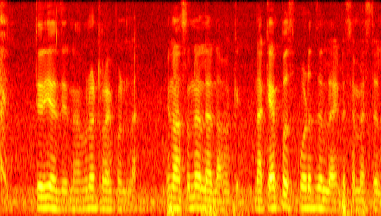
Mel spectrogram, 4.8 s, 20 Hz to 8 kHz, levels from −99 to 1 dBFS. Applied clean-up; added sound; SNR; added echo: none; none; none; none.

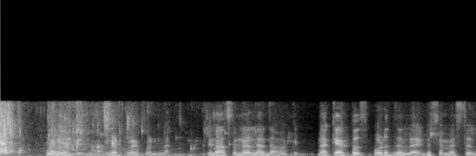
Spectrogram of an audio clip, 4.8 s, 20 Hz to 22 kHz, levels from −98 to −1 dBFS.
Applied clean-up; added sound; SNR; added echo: neural mask model RNNoise.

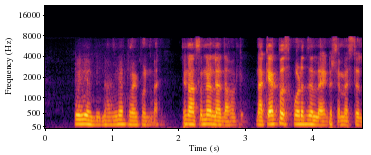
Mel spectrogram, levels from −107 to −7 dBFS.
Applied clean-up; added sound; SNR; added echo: neural mask model DeepFilterNet 3.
